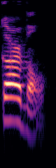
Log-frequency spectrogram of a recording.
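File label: "garble", English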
